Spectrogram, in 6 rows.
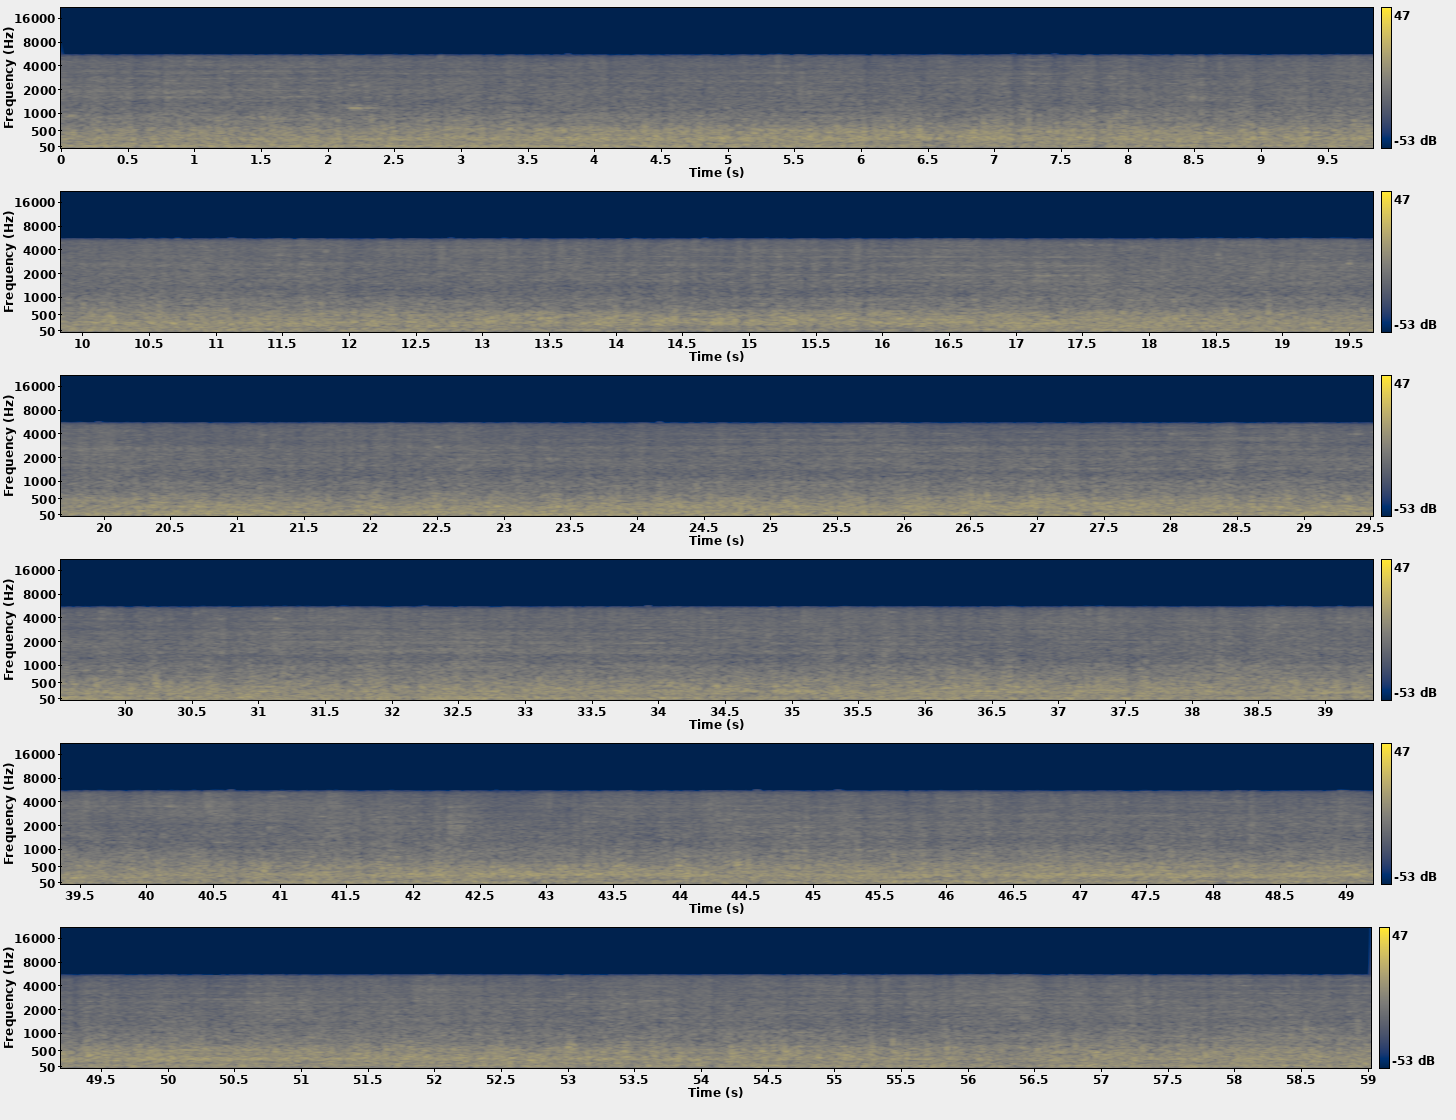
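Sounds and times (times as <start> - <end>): freight train wheels rumbling: 0.0 - 59.0.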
